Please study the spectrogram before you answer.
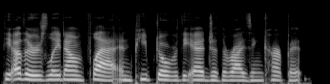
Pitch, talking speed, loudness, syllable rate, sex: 200 Hz, 255 wpm, -18 LUFS, 6.6 syllables/s, female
